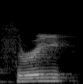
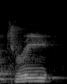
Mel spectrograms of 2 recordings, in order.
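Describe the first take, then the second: First: The word begins with a soft 'th' sound. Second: The word begins with a plain 't' sound. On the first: The speaker calls it right. "é three" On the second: The speaker calls it wrong. "não é three"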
